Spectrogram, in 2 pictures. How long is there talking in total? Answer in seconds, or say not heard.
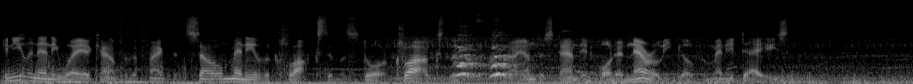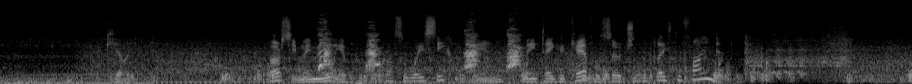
13 s.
